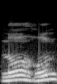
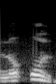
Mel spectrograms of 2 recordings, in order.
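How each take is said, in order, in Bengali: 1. স্বরবর্ণের আগে h ধ্বনি উচ্চারিত হয়। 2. স্বরবর্ণের আগে h ধ্বনি বাদ পড়ে। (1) "হওয়ার কথা ছিল" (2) "কিন্তু হচ্ছে"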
